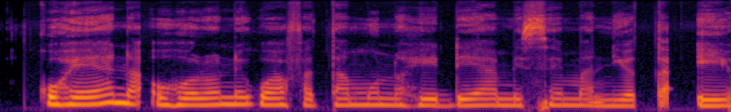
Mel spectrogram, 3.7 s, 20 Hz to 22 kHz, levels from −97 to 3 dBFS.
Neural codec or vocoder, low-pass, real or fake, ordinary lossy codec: vocoder, 44.1 kHz, 128 mel bands every 512 samples, BigVGAN v2; none; fake; none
